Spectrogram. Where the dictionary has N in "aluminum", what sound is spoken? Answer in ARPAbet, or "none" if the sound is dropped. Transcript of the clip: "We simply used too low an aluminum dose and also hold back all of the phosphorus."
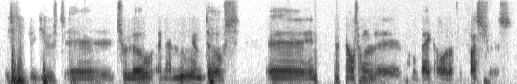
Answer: none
